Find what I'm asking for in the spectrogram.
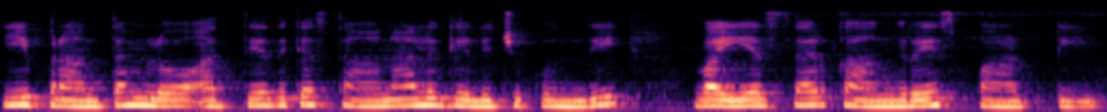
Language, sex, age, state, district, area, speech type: Telugu, female, 18-30, Andhra Pradesh, Konaseema, rural, spontaneous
